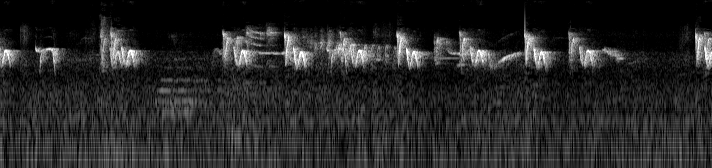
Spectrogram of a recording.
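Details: Caged scarlet-backed flowerpecker kept for singing contests, giving high, thin, sharp notes in short clustered bursts with downward sweeps, separated by brief pauses, over a quiet background.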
